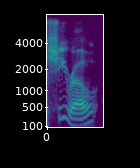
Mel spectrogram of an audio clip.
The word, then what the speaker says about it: shero: Instead of a hero, it's a shero, Gal Gadot for Wonder Woman. And greatest... – A what? – A Gal Gadot for shero. It rhymes with hero, you know.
